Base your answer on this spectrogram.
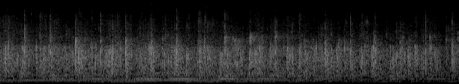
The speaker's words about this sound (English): And I just got to tell you, there's hands going up all over. Could we just celebrate, church, and just clap right now? I know it's like this amazing moment, but it's just this reality of God's goodness.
